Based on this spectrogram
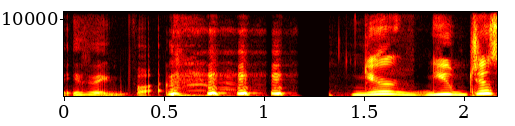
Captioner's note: laughing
